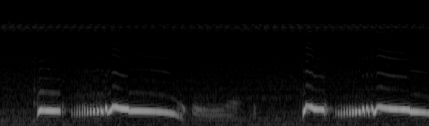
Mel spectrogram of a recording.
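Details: White red-eyed albino turtle dove cooing at night: two long, mellow, wavering coos, each opening with a sharp rise and then sliding down in a tremulous drawn-out note, with a quiet pause between them and a faint steady hum.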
